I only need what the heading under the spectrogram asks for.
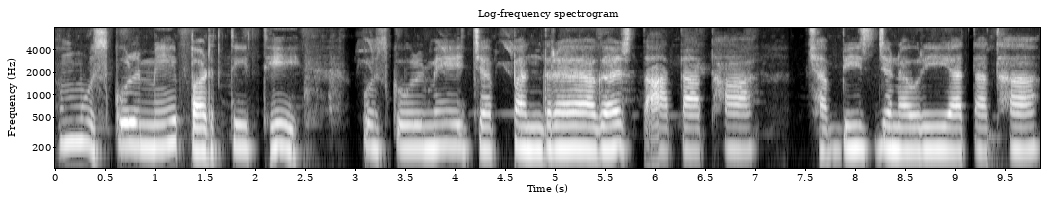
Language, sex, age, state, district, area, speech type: Hindi, female, 30-45, Uttar Pradesh, Jaunpur, rural, spontaneous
